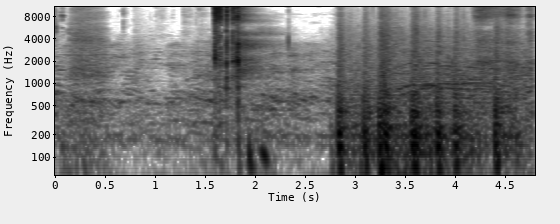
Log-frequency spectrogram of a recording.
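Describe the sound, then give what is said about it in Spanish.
A sharp metallic snap as the cap pops off a bottle of Incarnation IPA beer with 7 percent alcohol, followed by a fizzing, rustling burst and clattering handling sounds, with people talking softly around it. “Pero pues vamos a probarla. Sí, sabemos que extrañas tu coronita. Con todo mi corazón. Bueno, ahí va, la voy a abrir.”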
